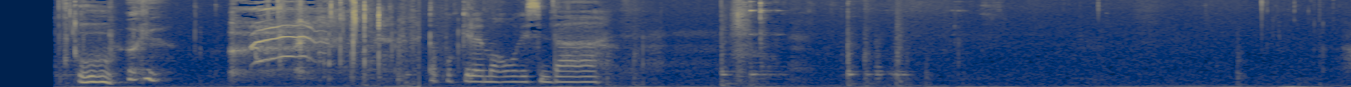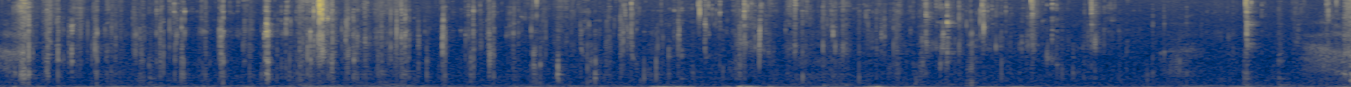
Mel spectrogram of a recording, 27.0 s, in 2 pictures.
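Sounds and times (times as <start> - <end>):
people chewing crisp food: 0.6 - 1.1, 1.9 - 4.2, 12.5 - 27.0.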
